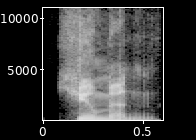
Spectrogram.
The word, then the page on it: human: American English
